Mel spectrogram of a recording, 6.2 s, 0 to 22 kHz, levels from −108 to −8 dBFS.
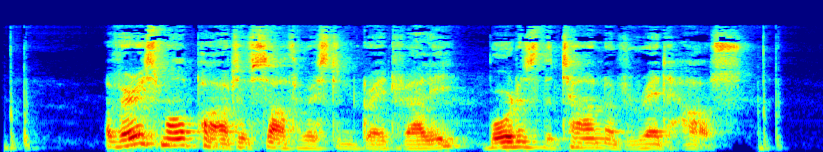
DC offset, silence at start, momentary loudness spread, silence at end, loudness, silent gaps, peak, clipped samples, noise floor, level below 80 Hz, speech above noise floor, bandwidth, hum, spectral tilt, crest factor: under 0.1%; 0.2 s; 11 LU; 0.45 s; -23 LUFS; none; -4 dBFS; under 0.1%; -76 dBFS; -66 dBFS; 53 dB; 11.5 kHz; none; -3 dB/octave; 20 dB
